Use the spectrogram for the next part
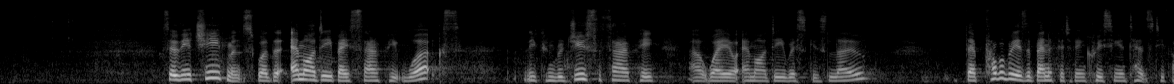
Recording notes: This lecture is part of the Medical Detectives, a series of public lectures. Recorded on 26 September 2013 in the Anatomy Lecture Theatre at the University of Edinburgh.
